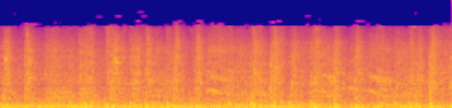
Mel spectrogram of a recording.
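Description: Loaded freight hopper wagons of a passing freight train rolling by close at hand: a steady, heavy low rumble with the wheels clacking irregularly over the rail joints.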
